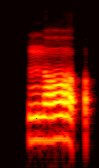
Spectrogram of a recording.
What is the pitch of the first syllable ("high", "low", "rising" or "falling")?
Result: falling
